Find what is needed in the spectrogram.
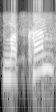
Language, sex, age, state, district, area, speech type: Hindi, male, 18-30, Uttar Pradesh, Azamgarh, rural, conversation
